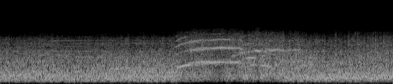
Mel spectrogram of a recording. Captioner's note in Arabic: صراخ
